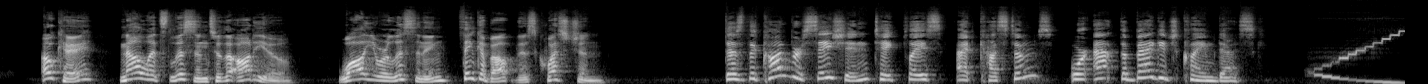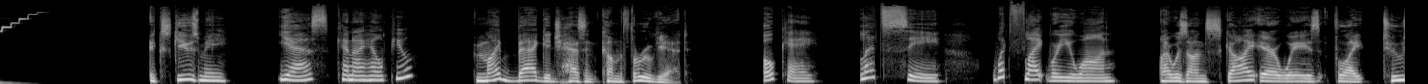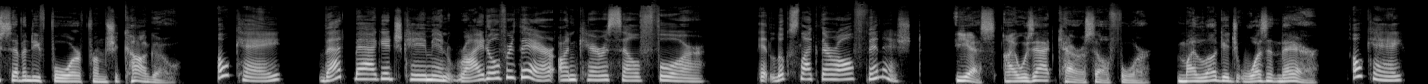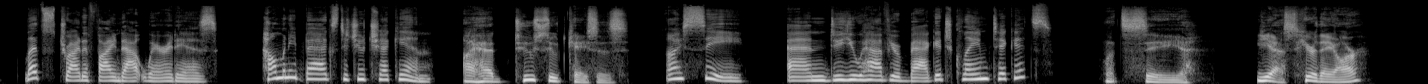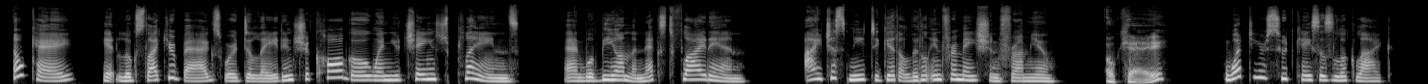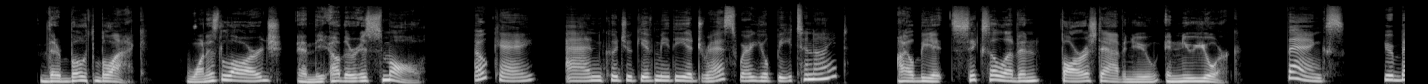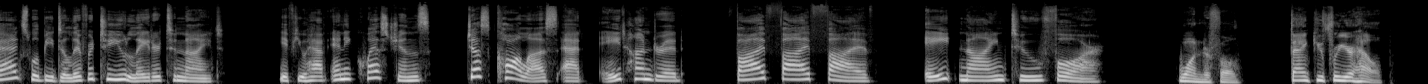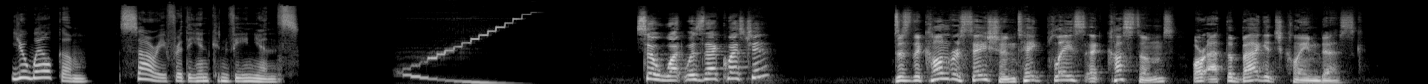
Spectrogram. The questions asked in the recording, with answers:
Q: Does the conversation take place at customs or at the baggage claim desk?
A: The answer is at the baggage claim desk.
